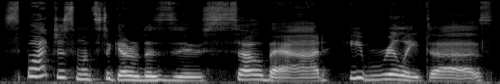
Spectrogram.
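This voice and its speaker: A woman's voice: mid-range voice, takes it slowly. A woman hosting a children's storytime, reading a picture book aloud with chatty, exclaiming asides and repeated phrases. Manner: animated, exclaiming, repeats phrases to young listeners.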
